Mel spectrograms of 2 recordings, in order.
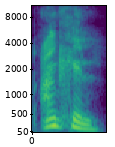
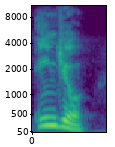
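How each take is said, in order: First: The name is said with Spanish pronunciation. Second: The name is said with English pronunciation. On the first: "in Spanish, it's like" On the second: "in English, it's"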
